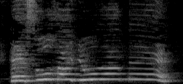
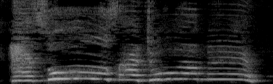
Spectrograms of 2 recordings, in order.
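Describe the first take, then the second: First: Slow, high drawn-out plea; reenacted cry. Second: High, pleading shout of a name; desperate cry for help. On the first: Telling the congregation how she shouted, a slow high plea. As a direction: stretch each word out as a cry to heaven. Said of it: "Así grité". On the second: Retold or imitated. Woman recalling her terror cries out to Jesus, high and pleading. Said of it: "grité a todo pulmón".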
